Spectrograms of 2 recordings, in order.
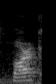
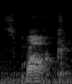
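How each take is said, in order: First: The vowel is an open ah with r. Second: The vowel sounds like o, as Spock.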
